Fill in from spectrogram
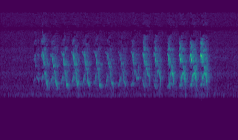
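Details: American robin perched on a fence in Southern Ontario, Canada, giving a very soft call: a quick run of about seventeen high, chattering notes, roughly six a second, growing slightly louder toward the end.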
